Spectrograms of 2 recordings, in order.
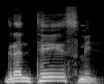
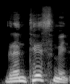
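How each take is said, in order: First: The second vowel is drawn out long. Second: The second vowel is short. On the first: The speaker calls it right. "एचा उच्चार थोडासा लांबट करायचा" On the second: The speaker calls it wrong. "असं नाही म्हणायचं"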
